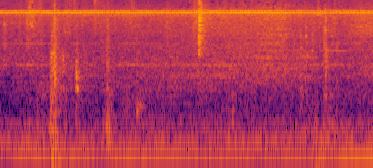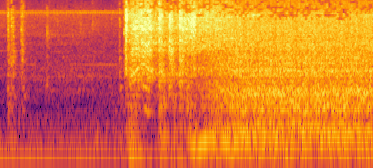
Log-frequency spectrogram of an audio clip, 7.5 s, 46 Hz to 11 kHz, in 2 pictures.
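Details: 2006 Toyota Tundra starting right after a new battery was installed replacing a weak one (47% health): quiet low cranking for a few seconds, then clean catch into a steady even idle, a healthy start.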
